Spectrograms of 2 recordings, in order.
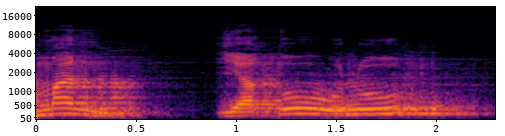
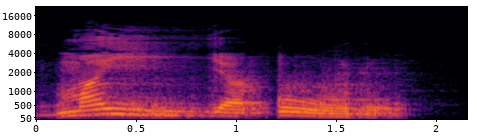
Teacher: Tulisannya adalah man, yaqulu, akan tetapi cara membacanya adalah nun harus dimasukkan ke huruf ya dengan cara mendengung. Cara membacanya menjadi may yaqulu. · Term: idgham bi ghunnah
